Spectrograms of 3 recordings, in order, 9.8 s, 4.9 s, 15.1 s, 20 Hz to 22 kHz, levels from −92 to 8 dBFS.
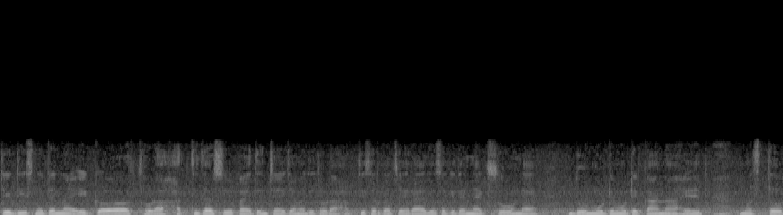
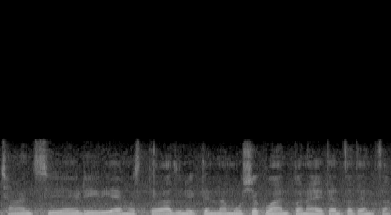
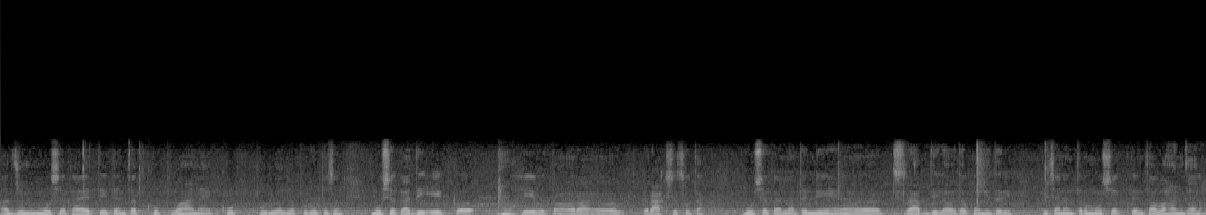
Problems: constant background noise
